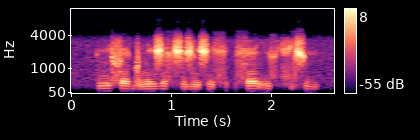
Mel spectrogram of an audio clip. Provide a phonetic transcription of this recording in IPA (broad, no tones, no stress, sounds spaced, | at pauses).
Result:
mʲ ə f ɛ ɡ o n e ʒ ɛ x ʃ ə ʒ e ʃ e x | x ɛ r y x fʲ ə ʃ y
